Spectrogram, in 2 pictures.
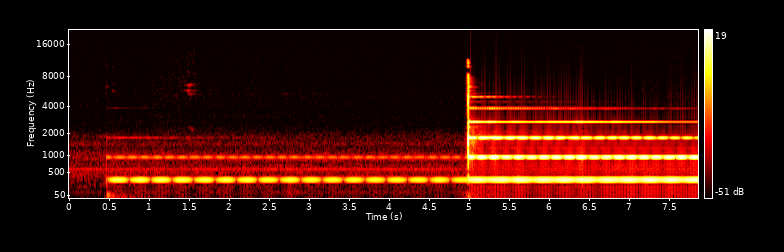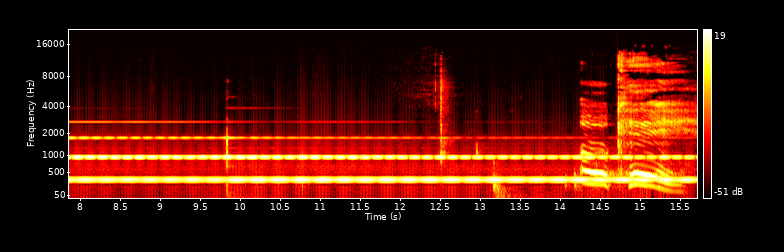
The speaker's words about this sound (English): Okay, I will ring the gong 3 times, and on the 3rd bell, you can come out from your meditation.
